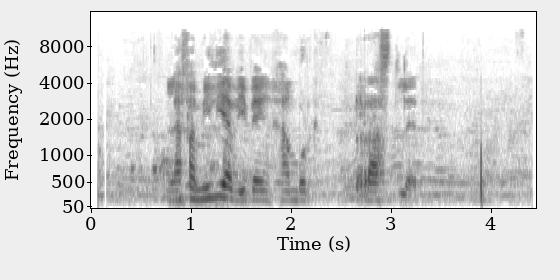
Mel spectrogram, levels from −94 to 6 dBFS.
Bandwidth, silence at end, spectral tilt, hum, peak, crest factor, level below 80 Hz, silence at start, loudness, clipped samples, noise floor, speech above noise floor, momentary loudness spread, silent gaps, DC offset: 11.5 kHz; 0.1 s; -3 dB/octave; none; -8 dBFS; 24 dB; -84 dBFS; 0.05 s; -32 LUFS; under 0.1%; -55 dBFS; 24 dB; 23 LU; none; under 0.1%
